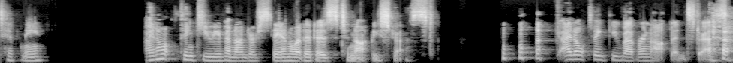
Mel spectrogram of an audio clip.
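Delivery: put-on very serious voice. Retelling what their therapist told them, imitating a very serious voice. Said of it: "In her most serious voice".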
